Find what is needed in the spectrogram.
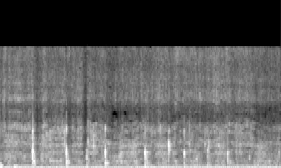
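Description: Garden hose spraying water onto a horse's head and neck: a steady hiss of spray with irregular spattering ticks as the water hits the coat and wet ground.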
